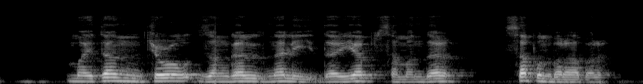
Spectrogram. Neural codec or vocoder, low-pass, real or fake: none; 9.9 kHz; real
